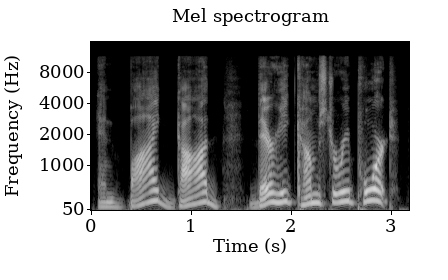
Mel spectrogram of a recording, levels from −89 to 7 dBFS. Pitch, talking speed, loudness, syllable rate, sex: 155 Hz, 150 wpm, -19 LUFS, 4.1 syllables/s, male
